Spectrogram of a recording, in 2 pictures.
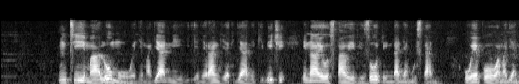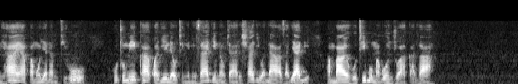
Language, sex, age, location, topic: Swahili, male, 25-35, Dar es Salaam, health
